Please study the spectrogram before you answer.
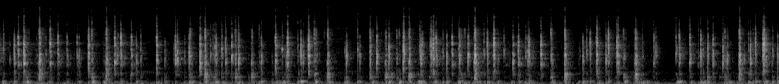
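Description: Both hands type with their fingertips on a compact white 60% SK61 mechanical keyboard with Gateron black switches, plastic keycaps and a blue-green backlight, resting on a wooden desk. The result is a steady run of rapid, short, bright clicking key-press taps with a faint low thump beneath them.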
